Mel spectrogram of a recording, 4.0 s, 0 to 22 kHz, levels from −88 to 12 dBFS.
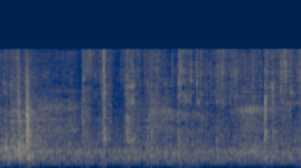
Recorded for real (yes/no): yes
